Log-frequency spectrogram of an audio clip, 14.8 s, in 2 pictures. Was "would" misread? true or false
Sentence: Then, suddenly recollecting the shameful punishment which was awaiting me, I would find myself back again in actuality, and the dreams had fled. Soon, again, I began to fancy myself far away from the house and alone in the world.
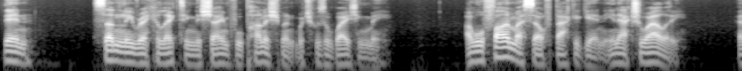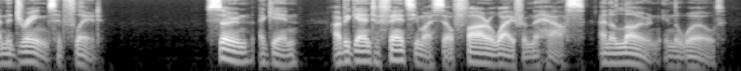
true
